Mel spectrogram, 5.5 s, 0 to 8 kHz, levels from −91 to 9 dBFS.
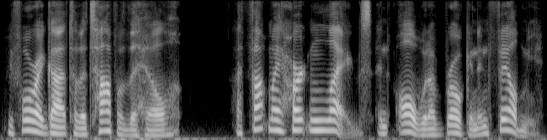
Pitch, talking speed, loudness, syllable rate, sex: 155 Hz, 250 wpm, -18 LUFS, 5.8 syllables/s, male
